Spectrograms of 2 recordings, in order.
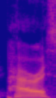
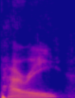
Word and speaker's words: Paris: the same way like we say Paris instead of Parry um because we're English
